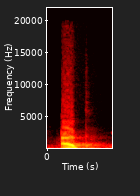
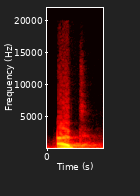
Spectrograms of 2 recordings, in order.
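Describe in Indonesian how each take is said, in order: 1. Huruf t di akhir berakhir dengan hembusan udara yang ringan. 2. Huruf t di akhir berakhir dengan hembusan udara yang ringan.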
